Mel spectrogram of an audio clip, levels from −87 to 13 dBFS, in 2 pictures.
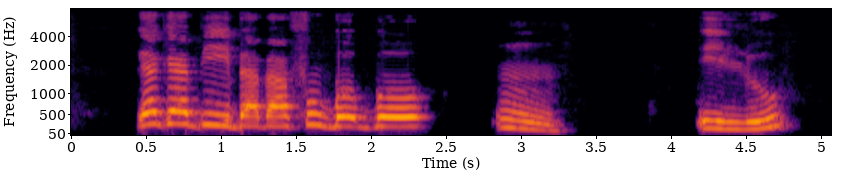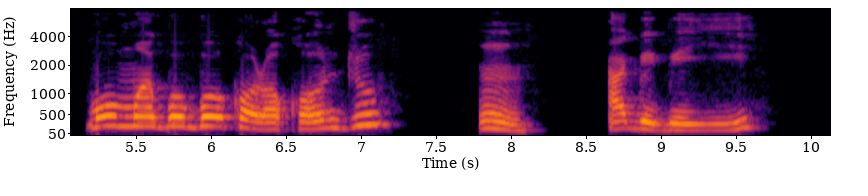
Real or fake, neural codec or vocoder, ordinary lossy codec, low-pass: real; none; none; 7.2 kHz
